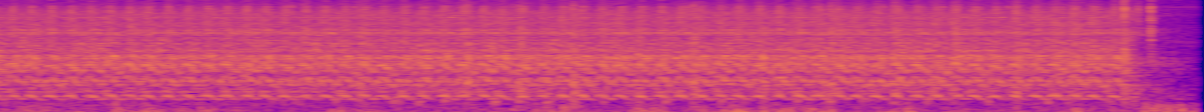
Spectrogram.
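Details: Pontiac car unstarted for three years, throttle sticky, gas dumped in the carb: starter churns the engine at a steady rhythm for several seconds, never fires; cranks but won't start, owner suspects no spark or broken fuel lines.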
